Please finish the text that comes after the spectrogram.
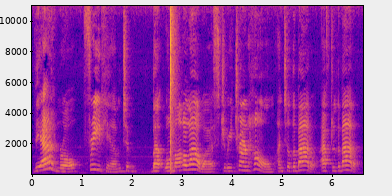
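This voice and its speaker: Woman as courteous gentleman, fairly high voice. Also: expressive, normal speed, background noise, natural voice. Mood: reassuring. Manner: polite, reassuring. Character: calm, courteous American gentleman prisoner.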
